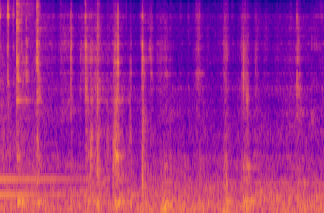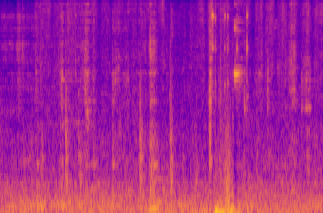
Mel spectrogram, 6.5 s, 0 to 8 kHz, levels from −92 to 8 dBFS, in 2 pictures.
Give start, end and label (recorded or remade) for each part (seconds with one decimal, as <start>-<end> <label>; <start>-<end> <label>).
0.0-0.4 recorded; 0.4-3.6 remade; 3.6-6.5 recorded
